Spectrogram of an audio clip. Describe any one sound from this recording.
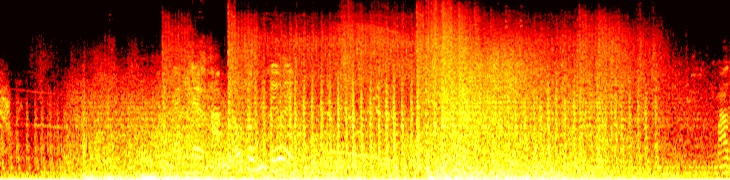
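Explosions rumble low and heavy.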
